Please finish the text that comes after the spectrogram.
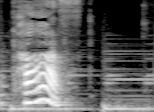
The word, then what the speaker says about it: casque: The horn-billed helmet is called a casque, rhymes with mask.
